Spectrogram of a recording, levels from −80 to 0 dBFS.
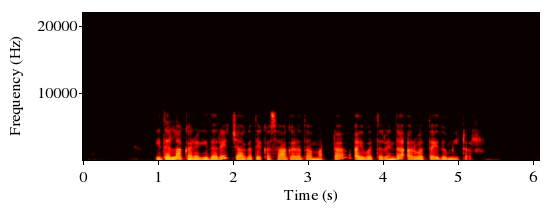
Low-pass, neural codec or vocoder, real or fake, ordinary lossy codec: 7.2 kHz; none; real; none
